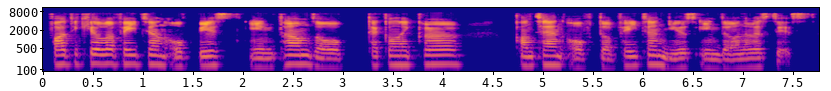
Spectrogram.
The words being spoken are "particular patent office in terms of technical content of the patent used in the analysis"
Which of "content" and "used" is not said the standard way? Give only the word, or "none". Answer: used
